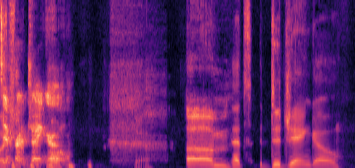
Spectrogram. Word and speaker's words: Django: girls yeah um that's dejango dejango with the d the d is silent oh i i need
